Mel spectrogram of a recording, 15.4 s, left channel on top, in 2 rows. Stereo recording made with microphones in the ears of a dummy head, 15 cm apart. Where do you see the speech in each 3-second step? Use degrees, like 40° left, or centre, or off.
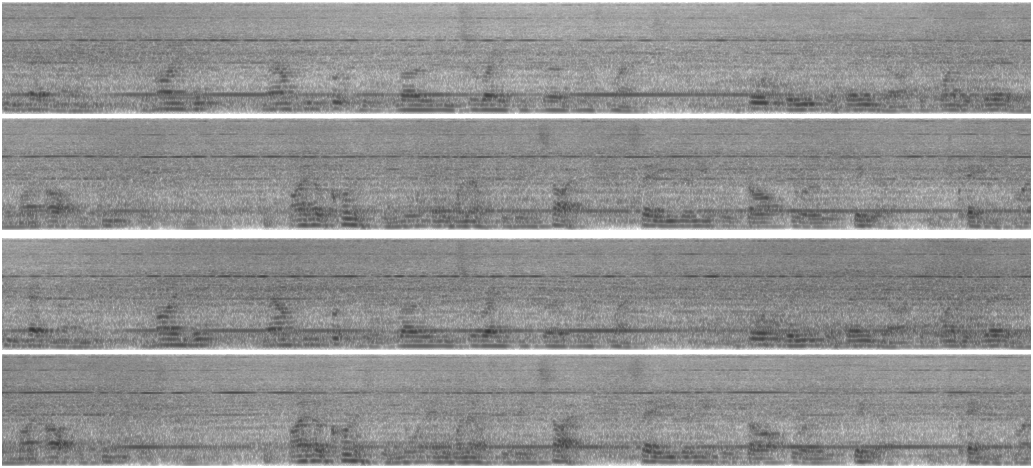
60° right, 50° right, 30° right, centre, 20° left.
